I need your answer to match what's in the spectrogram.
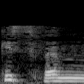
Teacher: فأسقط علينا كسفا. قرأ ورش كلمة كسفا بإسكان السين فتصير فأسقط علينا كسفا من السماء، على أنه اسم جمع كسفة كسدرة وسدر.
